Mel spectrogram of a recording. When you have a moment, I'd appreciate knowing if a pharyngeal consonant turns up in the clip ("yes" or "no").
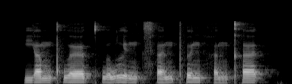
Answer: no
